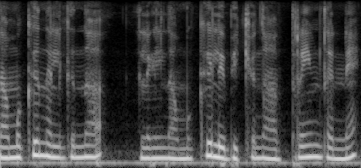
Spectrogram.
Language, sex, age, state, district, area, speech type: Malayalam, female, 30-45, Kerala, Palakkad, rural, spontaneous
